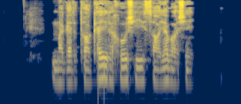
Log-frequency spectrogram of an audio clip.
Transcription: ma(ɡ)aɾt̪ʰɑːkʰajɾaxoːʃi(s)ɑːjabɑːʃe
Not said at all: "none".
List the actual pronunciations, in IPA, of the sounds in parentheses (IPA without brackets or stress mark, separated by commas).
ɡ, s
